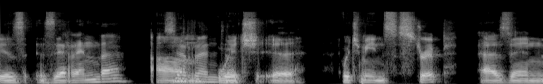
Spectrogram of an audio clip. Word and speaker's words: zerrenda: Yeah, so the word in Basque, I think I'm saying it correctly, is zerenda, which means strip, as in the Gaza strip.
